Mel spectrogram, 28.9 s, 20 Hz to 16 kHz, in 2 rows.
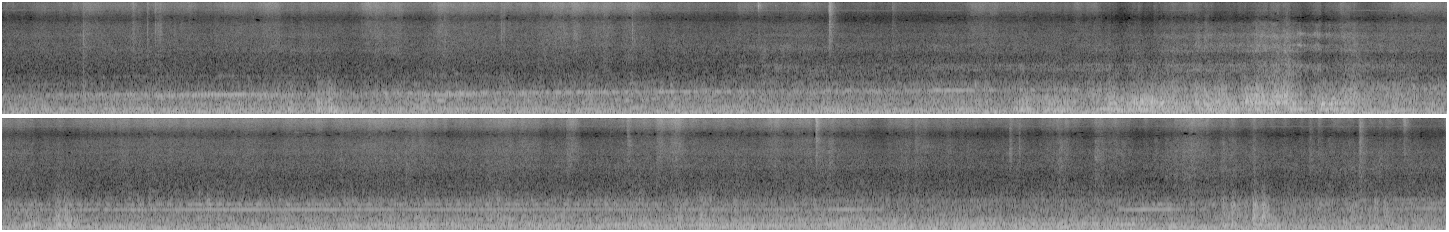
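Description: Inside an MTR IKK-train (SP1900) electric multiple unit running at speed: a steady rumble of wheels on track with a whine that rises slightly in pitch, then holds steady. About eleven seconds in, a louder rush of noise swells for two or three seconds and fades.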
